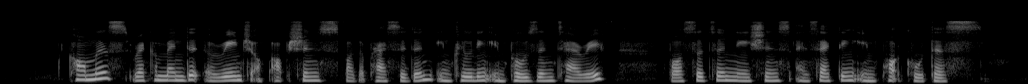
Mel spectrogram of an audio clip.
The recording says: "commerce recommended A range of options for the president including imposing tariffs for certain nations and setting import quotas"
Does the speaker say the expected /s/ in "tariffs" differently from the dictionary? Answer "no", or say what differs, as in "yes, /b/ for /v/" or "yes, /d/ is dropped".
yes, /s/ is dropped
